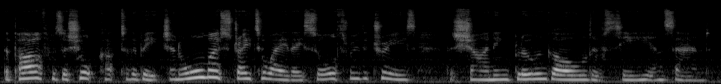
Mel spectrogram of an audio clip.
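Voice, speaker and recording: High, slightly husky woman storyteller. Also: moderate pace, hardly any pauses, warm tone, low-quality recording. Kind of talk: expressive children's story narration.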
